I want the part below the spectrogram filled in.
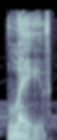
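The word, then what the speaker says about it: לב: The Hebrew word for heart is lave. That's right, it's pronounced lave.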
